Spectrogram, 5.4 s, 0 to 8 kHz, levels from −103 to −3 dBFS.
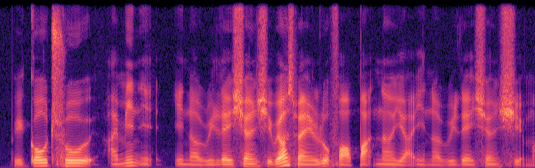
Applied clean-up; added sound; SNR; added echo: none; none; none; none.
